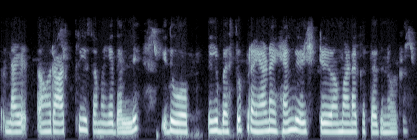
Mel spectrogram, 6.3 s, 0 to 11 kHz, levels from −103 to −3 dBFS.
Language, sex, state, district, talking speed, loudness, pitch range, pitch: Kannada, female, Karnataka, Dharwad, 125 wpm, -16 LUFS, 200-225 Hz, 210 Hz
